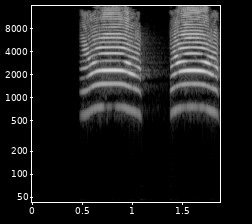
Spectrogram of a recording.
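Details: Indian peacock calling, recorded on a Canon EOS 3000D camera: two loud, nasal, harmonic-rich wails, each about half a second long and slightly arched in pitch, separated by a short silence, with no other sounds.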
